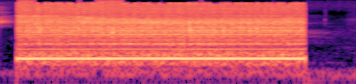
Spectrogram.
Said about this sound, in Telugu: వీటిని మిక్సీ పట్టుకుందాం.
